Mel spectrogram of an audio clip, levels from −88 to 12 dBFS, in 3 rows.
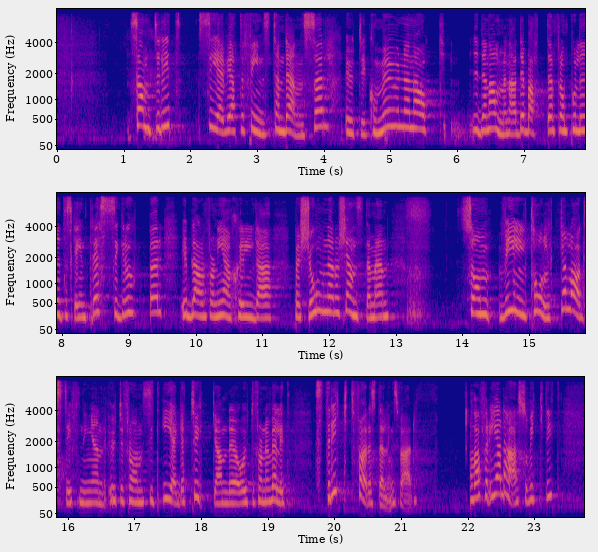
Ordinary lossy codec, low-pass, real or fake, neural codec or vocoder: none; 7.2 kHz; fake; vocoder, 44.1 kHz, 128 mel bands, Pupu-Vocoder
